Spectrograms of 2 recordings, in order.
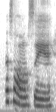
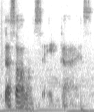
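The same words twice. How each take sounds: First: Said in the usual way. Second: Unvoiced whisper, confiding to viewers. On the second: Real, not acted. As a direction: whisper it like a little secret. Aside to viewers, then repeated.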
